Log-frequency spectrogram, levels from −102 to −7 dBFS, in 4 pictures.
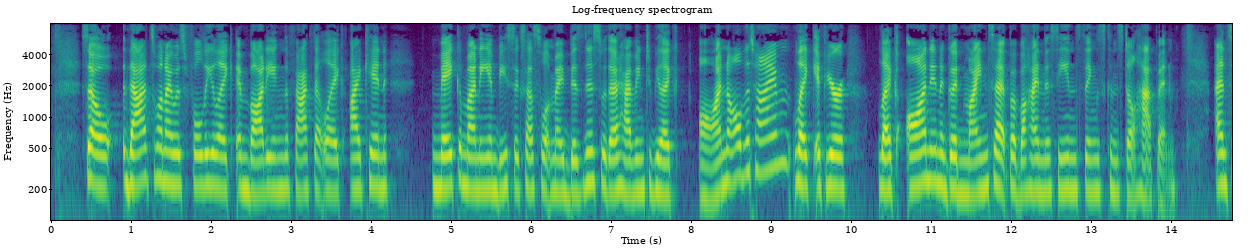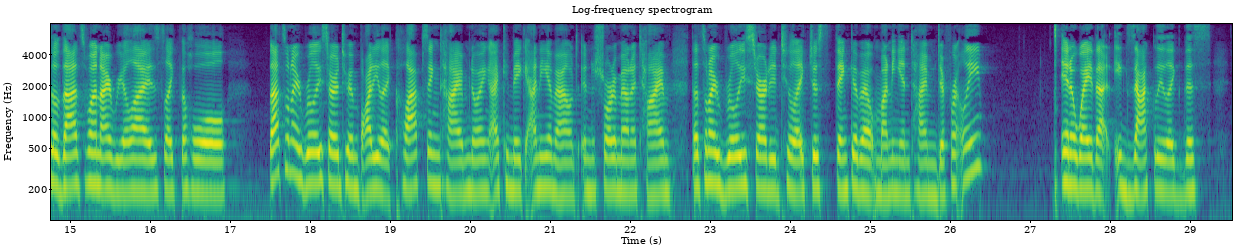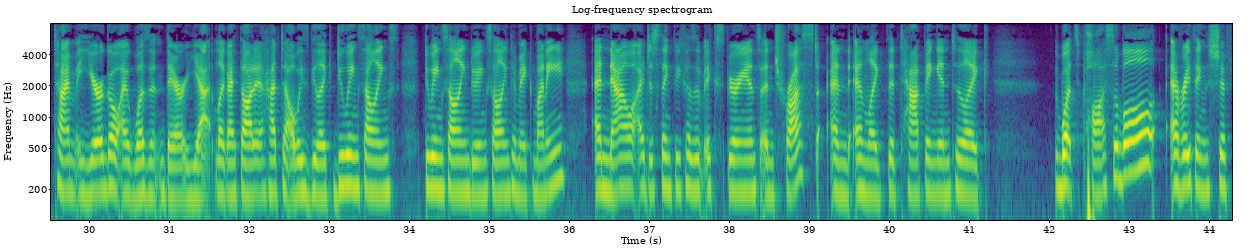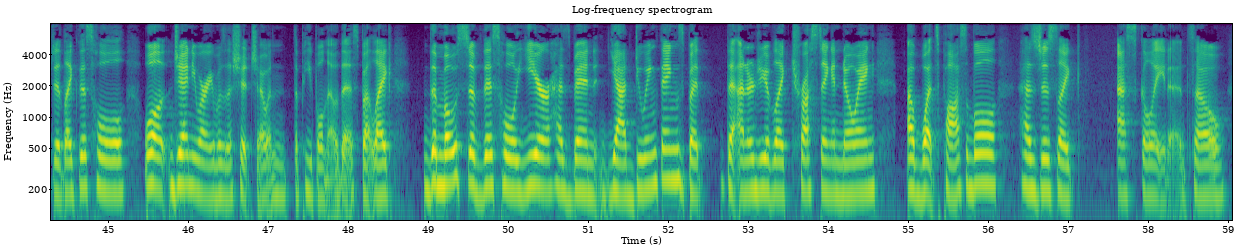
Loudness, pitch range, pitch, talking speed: -17 LUFS, 185-215 Hz, 195 Hz, 195 wpm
